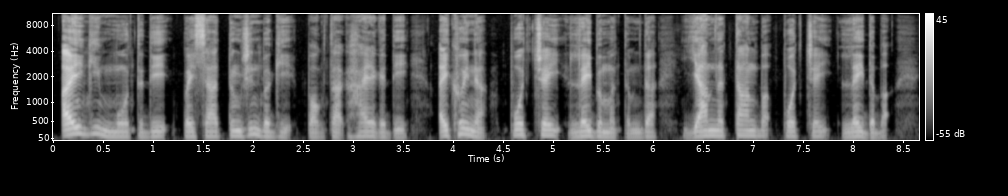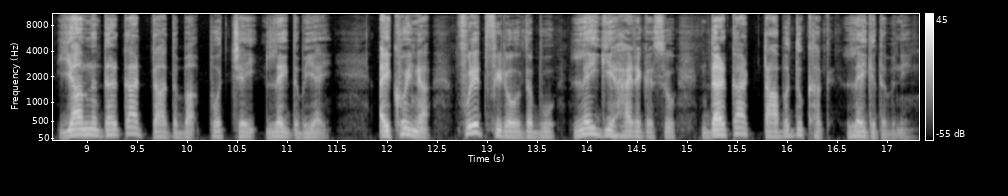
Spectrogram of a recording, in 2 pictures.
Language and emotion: Manipuri, neutral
